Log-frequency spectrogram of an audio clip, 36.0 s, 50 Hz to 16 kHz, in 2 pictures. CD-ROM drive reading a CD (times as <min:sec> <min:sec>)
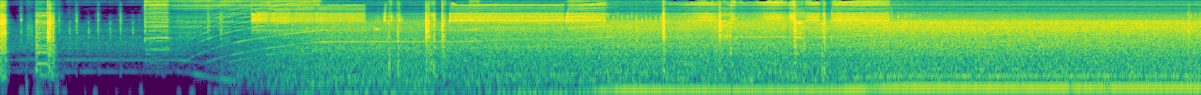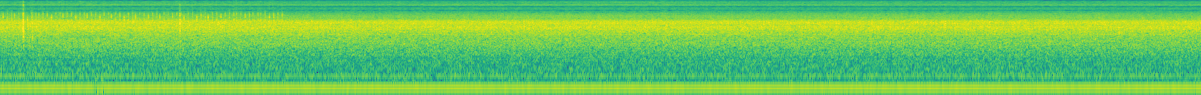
0:00.0 0:23.6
